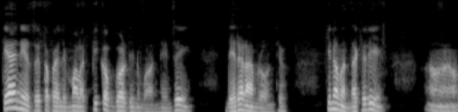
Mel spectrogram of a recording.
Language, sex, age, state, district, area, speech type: Nepali, male, 45-60, West Bengal, Kalimpong, rural, spontaneous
